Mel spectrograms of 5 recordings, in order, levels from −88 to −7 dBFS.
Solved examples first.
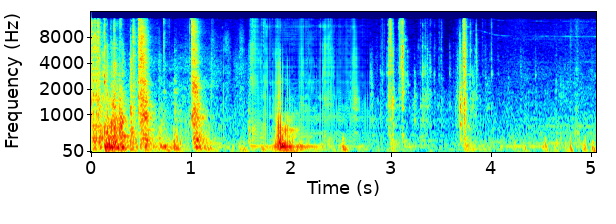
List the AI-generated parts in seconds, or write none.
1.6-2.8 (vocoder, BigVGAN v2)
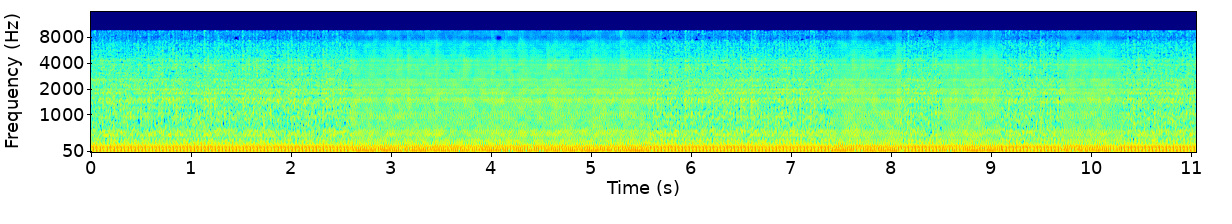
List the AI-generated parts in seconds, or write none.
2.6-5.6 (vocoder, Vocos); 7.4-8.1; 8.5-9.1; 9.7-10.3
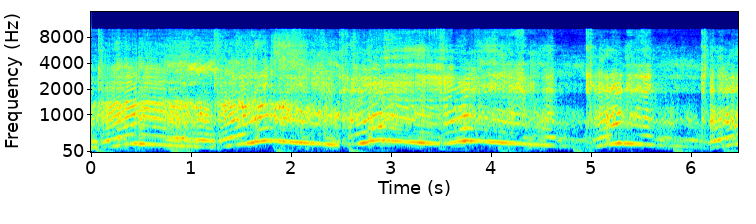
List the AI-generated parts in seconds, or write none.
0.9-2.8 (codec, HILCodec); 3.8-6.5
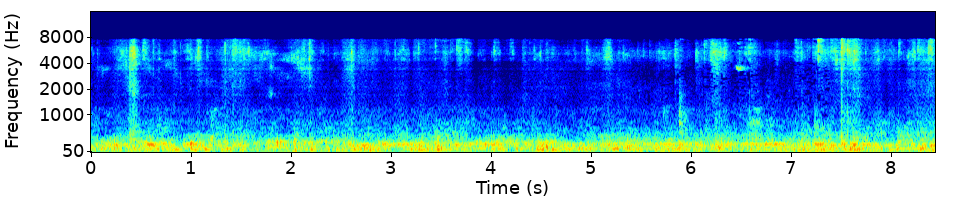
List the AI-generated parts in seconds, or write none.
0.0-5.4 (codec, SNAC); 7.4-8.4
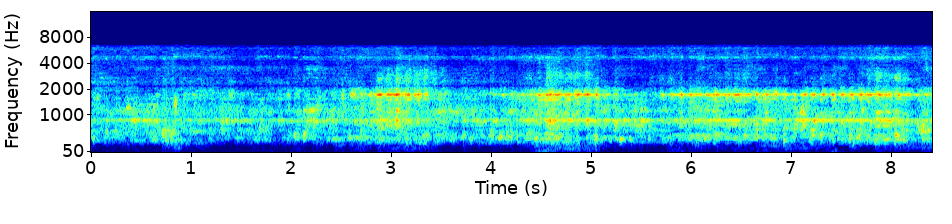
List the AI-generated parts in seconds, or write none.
0.0-7.2 (codec, SNAC); 7.8-8.4

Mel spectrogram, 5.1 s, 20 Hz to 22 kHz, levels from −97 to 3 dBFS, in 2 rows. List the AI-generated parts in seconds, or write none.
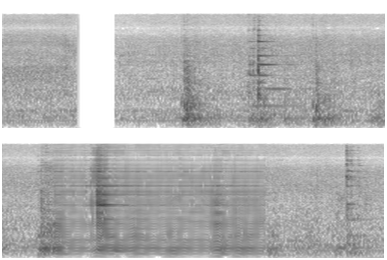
2.9-4.3 (vocoder, BigVGAN v2)

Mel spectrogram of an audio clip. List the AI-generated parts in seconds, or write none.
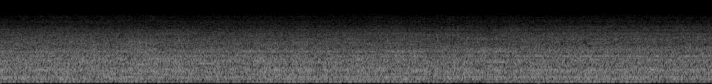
1.3-2.3 (codec, SNAC); 3.5-5.2

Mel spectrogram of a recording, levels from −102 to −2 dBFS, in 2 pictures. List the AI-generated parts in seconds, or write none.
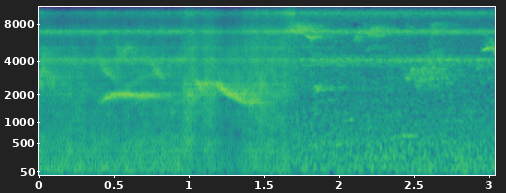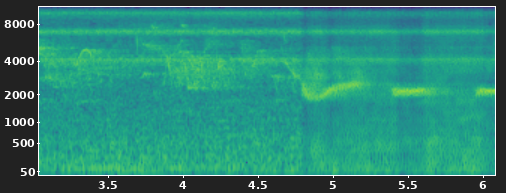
0.0-1.7 (vocoder, WaveNeXt); 4.8-6.1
